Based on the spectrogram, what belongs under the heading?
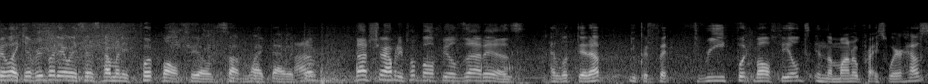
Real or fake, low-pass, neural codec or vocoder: real; 7.2 kHz; none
